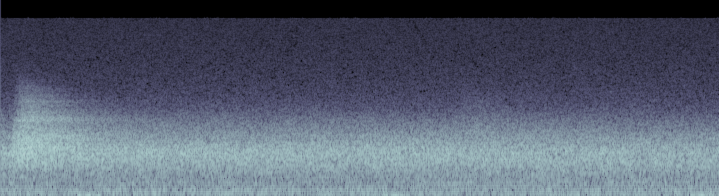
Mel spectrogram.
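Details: A short splash-like burst opens, then rushing water roars steadily, with no animal voices.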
